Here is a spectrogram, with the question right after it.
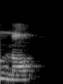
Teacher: Em nó, o acento, a vogal é aberta, o acento é agudo.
